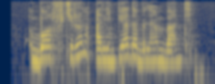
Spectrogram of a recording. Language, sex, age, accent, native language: Uzbek, female, under 19, Qoraqalpog'iston, Uzbek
